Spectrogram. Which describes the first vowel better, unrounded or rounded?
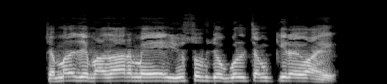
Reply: unrounded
